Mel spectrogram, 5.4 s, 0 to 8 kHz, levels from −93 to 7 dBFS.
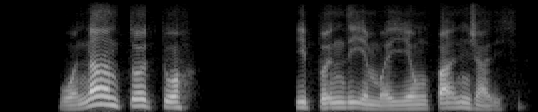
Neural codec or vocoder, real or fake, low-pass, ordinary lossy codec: codec, 16 kHz, 0.3 kbps, FocalCodec; fake; 7.2 kHz; Opus, 32 kbps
